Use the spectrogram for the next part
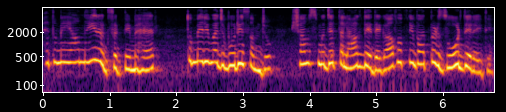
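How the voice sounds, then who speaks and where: A woman's voice: high-pitched, expressive, mellow, pitched above the performer's own voice. A woman voicing a helpless mother who pleads with her daughter, in a storybook reading. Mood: pleading.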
